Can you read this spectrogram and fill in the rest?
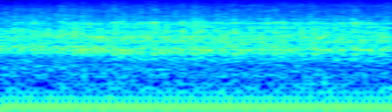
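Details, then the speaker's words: Cabover diesel truck "Betty White" idling after starting and moving: deep, steady diesel clatter at constant low idle, even firing, no misses; the engine runs healthy. "if anybody's interested in this truck it does run it will move so that's betty white"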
